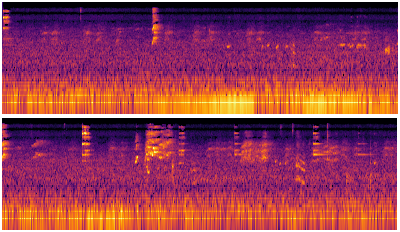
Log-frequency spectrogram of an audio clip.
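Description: Lorikeets giving short, sharp chirps and screeches at irregular intervals, with a dense cluster of calls a little past the middle. Under them runs a steady low rumble.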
